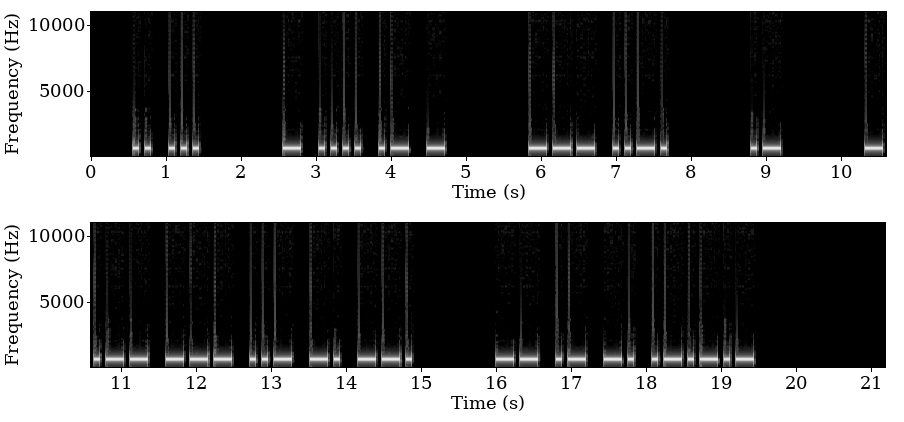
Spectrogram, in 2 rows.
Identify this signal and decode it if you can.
Morse code, heard as a keyed tone, about 15 wpm, 700 Hz. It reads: IS THAT OF A YOUNG MAN.
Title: 2x Word-Spacing - Sentences from Top 500 Words - 15wpm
